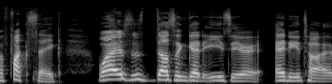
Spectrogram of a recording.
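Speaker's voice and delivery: plain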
